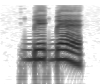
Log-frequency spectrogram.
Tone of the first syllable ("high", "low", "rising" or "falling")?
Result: high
